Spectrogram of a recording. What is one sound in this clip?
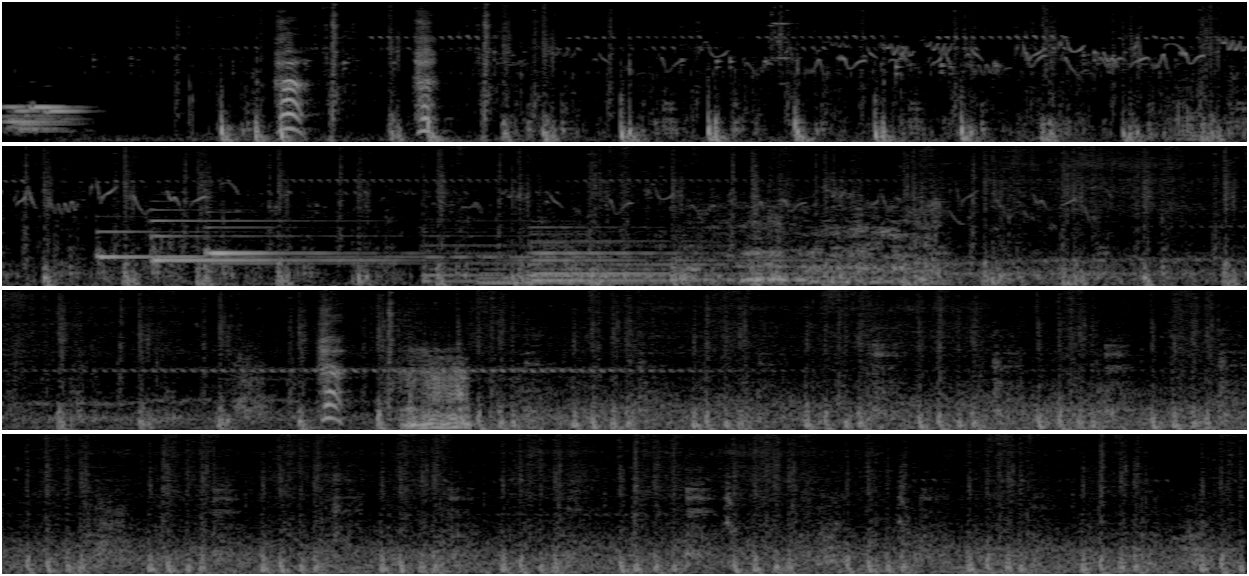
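Horse hooves pound steadily over the ground at a gallop.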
